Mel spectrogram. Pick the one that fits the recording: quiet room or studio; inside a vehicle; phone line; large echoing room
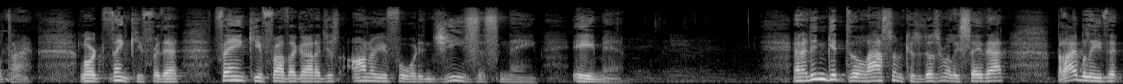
large echoing room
